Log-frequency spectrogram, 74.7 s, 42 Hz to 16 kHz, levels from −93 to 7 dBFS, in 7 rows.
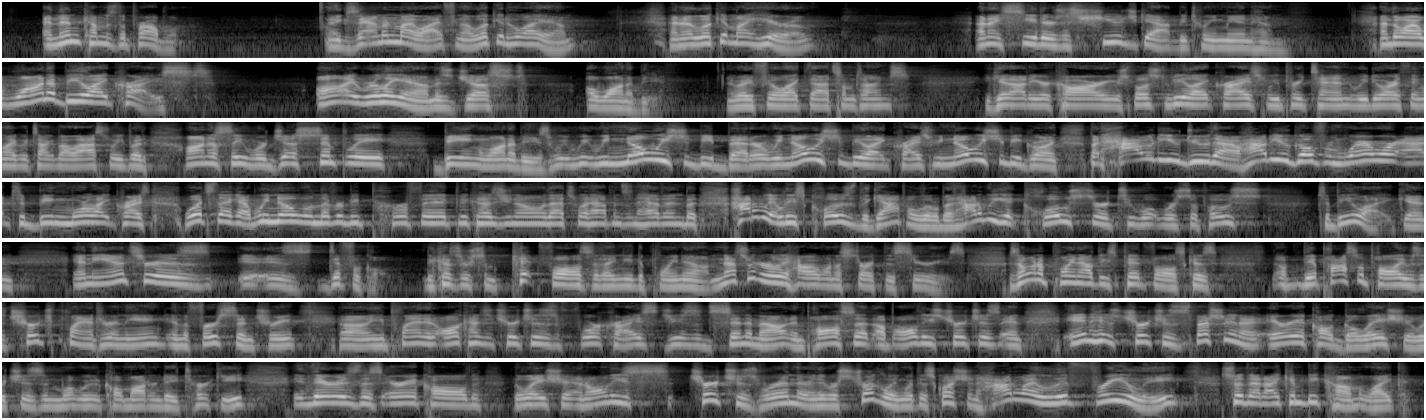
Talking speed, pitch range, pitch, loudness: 230 wpm, 160-210 Hz, 185 Hz, -27 LUFS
